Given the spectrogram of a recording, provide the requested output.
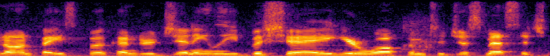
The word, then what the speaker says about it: Bichet: So Jenny Lee Bichet, is that the way I pronounce that? Am I doing it right? Bichet, yes.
